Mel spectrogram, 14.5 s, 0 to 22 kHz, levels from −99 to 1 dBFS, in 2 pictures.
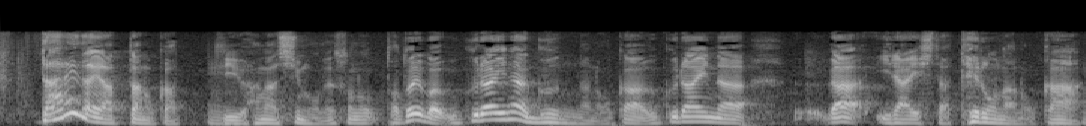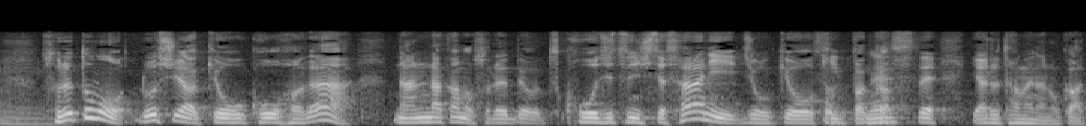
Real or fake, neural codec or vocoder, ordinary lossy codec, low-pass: real; none; none; none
